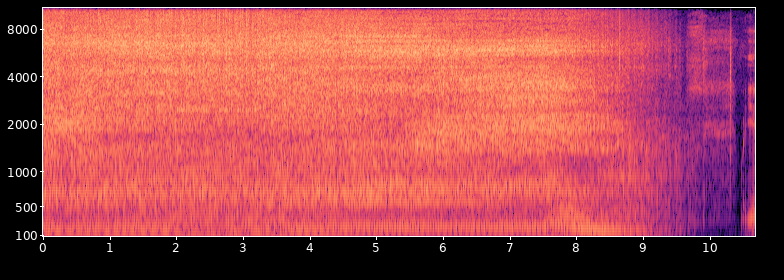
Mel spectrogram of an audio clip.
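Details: John Deere D140 lawn mower, a crank-but-no-start case, after replacing the fuel shutoff solenoid: the engine catches, runs smooth and steady for several seconds, then winds down cleanly. Repair fixed it.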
